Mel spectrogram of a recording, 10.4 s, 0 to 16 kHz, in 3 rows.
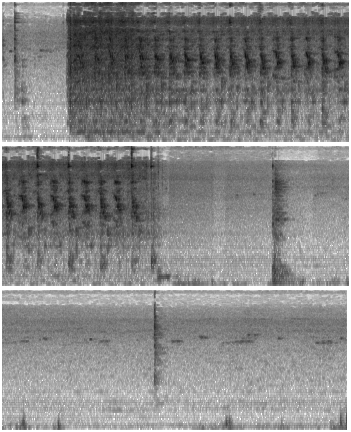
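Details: Old two-stroke Speedway 1000-watt portable generator, pull rope missing, spun with a drill, choke shut: about ten seconds of fast, even cranking with no firing; won't start, owner suspects flooding or lost spark.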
